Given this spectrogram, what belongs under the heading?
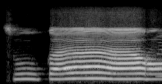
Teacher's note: का और रो दोनों को एक ही अलिफ के बराबर खींचना है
